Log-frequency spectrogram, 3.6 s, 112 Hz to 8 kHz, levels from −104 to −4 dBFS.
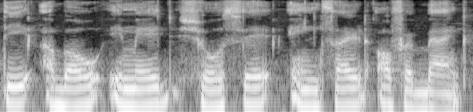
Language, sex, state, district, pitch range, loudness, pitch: English, female, Telangana, Hyderabad, 130-150 Hz, -13 LUFS, 140 Hz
